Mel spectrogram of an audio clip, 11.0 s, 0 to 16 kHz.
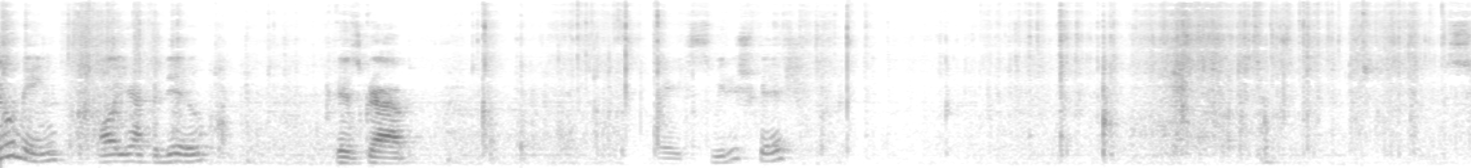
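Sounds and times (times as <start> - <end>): plastic snack bag crinkling: 0.0 - 2.7, 3.5 - 11.0.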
